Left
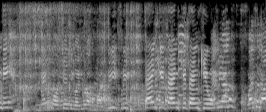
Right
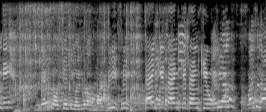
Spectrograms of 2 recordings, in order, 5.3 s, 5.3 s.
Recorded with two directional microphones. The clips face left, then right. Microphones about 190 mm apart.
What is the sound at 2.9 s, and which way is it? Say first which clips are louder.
A woman's voice: even; centre (ahead or behind).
